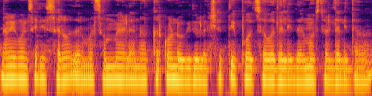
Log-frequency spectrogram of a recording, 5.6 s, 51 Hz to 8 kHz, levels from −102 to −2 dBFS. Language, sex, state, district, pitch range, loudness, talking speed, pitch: Kannada, male, Karnataka, Shimoga, 115-125 Hz, -17 LUFS, 120 wpm, 120 Hz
